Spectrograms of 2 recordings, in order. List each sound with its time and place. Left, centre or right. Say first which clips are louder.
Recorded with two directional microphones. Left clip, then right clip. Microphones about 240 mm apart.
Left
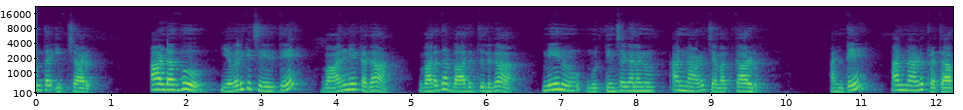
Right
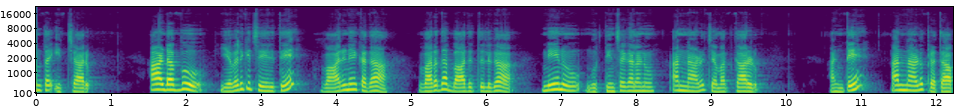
0.1 s a woman's voice: right 10 dB; right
